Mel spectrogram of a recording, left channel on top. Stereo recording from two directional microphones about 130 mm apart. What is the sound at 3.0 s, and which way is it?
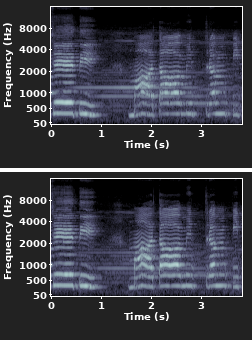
Music, 90° right.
